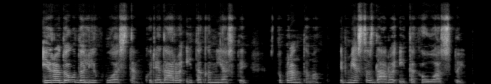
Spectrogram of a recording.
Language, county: Lithuanian, Vilnius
